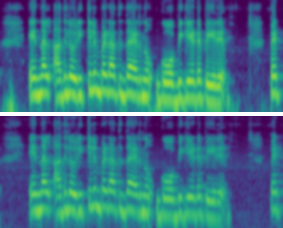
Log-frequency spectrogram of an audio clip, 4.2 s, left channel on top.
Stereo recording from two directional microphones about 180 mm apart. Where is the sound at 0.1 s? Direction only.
40° left (ahead or behind).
